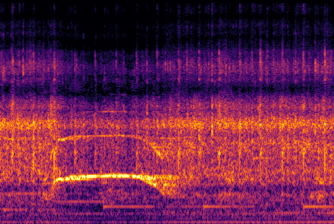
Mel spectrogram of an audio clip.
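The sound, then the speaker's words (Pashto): Applause from people at open windows and balconies on a lockdown evening in Europe, honouring doctors and nurses treating coronavirus patients. Steady, dense clapping runs throughout at a moderate level. “خلک هر ماښام د خپلو کورونو په پرانیستو کړکیو، بالکنیو او بالاخانو کې دریږي او په داسې حال کې سندرې وایي، د ستاینې نارې وهي او چکچکې کوي”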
